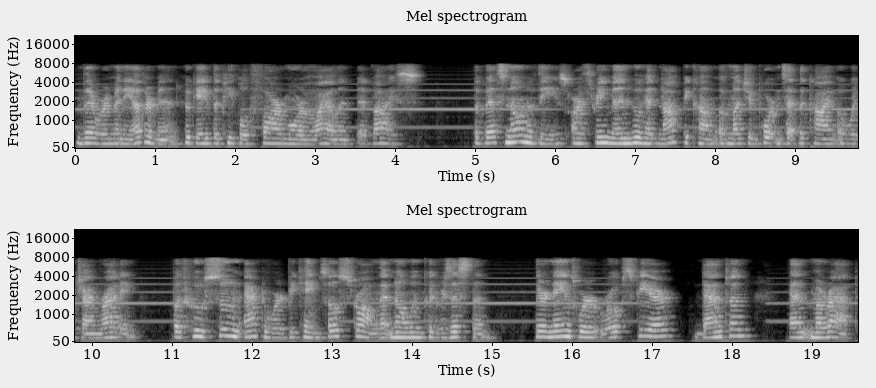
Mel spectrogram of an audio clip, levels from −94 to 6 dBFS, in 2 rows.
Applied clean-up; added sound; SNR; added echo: none; Wind instrument, woodwind instrument; 19 dB; reverberation time 0.3 s.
